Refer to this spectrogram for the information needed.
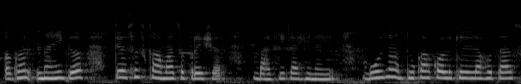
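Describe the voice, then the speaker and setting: A sensitive, easily shaken young woman from a romance storybook, read by a woman. She scolds and teases by turns, her voice high and soft-edged with a faint hiss behind it. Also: fairly even intonation, moderate pace, lightly acted. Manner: reproachful, teasing with her friend.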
